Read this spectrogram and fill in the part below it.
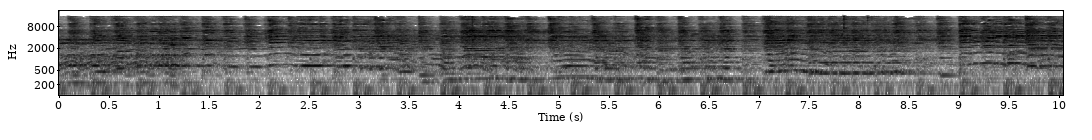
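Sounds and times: live folk band playing: 0:00.0 - 0:10.0.

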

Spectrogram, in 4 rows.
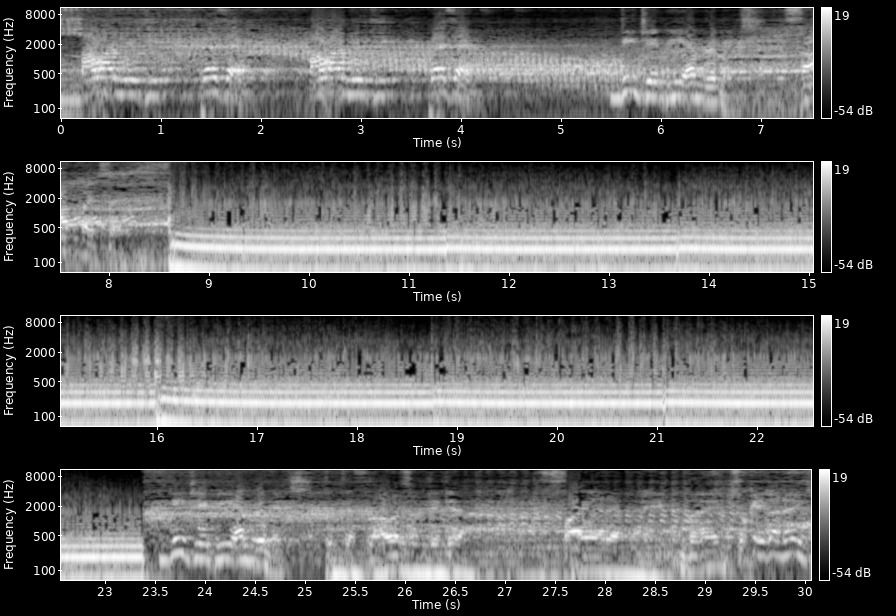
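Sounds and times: electronic buzzing drone: 0:00.0 - 0:30.0.

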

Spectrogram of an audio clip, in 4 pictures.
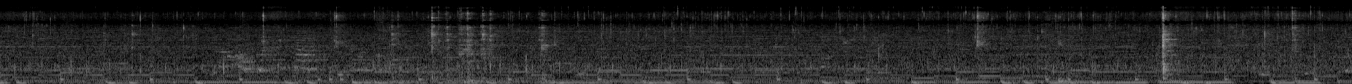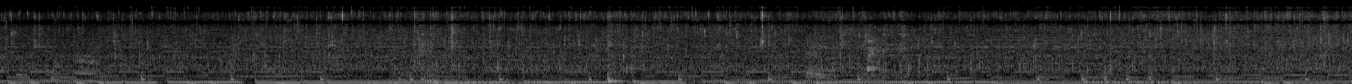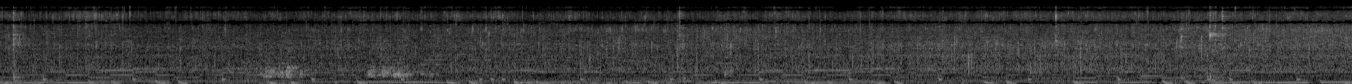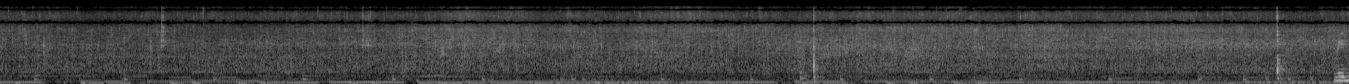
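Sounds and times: chicken deep-frying in oil: 0:00.0 - 0:54.0
oil popping and crackling: 0:00.0 - 0:54.0
tongs stirring in oil: 0:00.2 - 0:05.8, 0:11.5 - 0:15.2, 0:15.8 - 0:54.0.

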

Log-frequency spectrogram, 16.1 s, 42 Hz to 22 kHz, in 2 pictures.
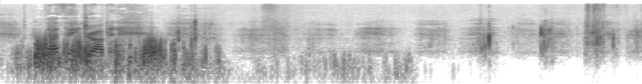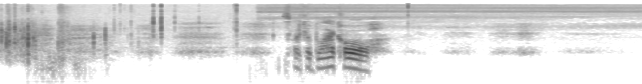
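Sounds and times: wind rumbling on microphone: 0:00.0 - 0:05.3
footsteps crunching on scree: 0:00.8 - 0:09.9.

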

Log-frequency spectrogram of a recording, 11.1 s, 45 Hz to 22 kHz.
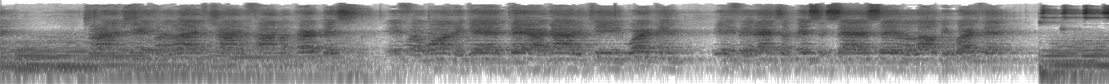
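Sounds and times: choir singing pop song: 0:00.0 - 0:00.2, 0:00.8 - 0:10.6
bass: 0:10.4 - 0:11.0.

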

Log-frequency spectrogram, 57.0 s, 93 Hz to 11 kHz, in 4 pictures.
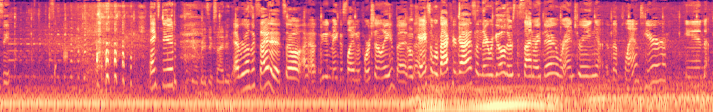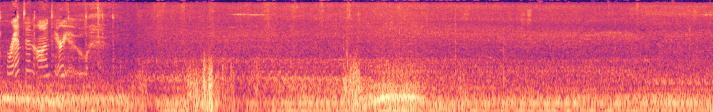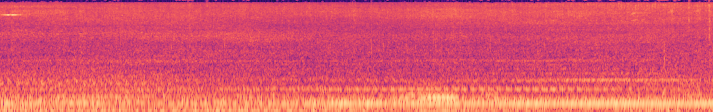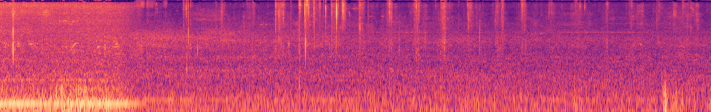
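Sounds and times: car engines idling: 0:00.0 - 0:57.0.

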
